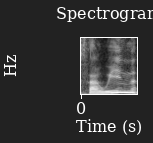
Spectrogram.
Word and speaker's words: Samhain: Et nous avons la sorcière de Samhain, et bon, ça s'écrit sa main, mais ça se prononce Samhain, et c'est une carte qui nous aide à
